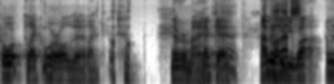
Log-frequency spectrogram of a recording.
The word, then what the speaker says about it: orle: You can choose to pronounce. Now here's a really short one. Here's a really short one. It's oral, a narrow border inset from the edge of a shield.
